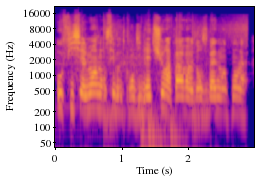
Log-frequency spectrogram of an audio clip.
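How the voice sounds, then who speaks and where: A woman's voice: medium pitch, steady tone, very fast, faint music behind. A woman from the south of France interviewing a guest in a chatty, playful way. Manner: chatty, playful, laughs often. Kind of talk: casual conversational interview. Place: in a van.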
